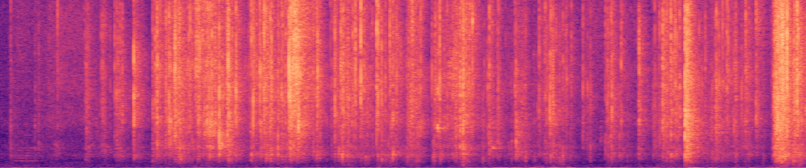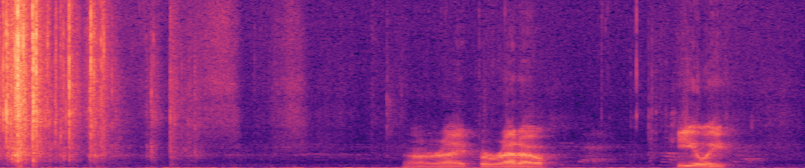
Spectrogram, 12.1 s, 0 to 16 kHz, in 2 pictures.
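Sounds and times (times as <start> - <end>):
foil wrapper crinkling: 0.1 - 7.6.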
